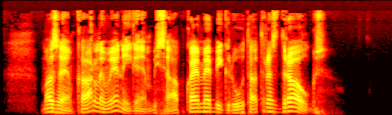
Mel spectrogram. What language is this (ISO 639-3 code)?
lav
